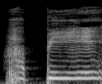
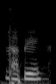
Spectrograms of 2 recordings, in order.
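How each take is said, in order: First: It is said loudly with an angry tone. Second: It is said softly with an affectionate tone. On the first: The speaker calls it wrong. "जोर से ही बोला था, धीमे रह के नहीं बोला था और थोड़ा गुस्से में बोला था" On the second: The speaker calls it right. "प्यार से बोलो हबी। इस तरह से बोलो"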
